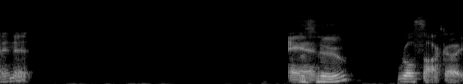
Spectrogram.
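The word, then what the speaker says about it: Rusalka: Rilsaka, it's a mythological creature that's like a drowned woman. Oh, I hadn't heard it with that pronunciation. I was right. I always heard it as Riskolka.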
